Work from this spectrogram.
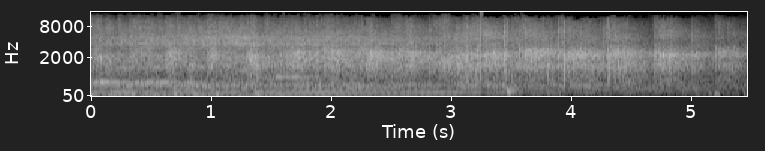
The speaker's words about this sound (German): Gebt einen großen Applaus.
